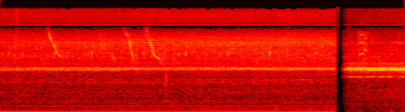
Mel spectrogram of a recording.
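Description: Outdoor ambience: a steady high-pitched drone over a low rumble, with a few short downward-gliding bird calls about one and two seconds in. The sound cuts out abruptly about five seconds in.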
